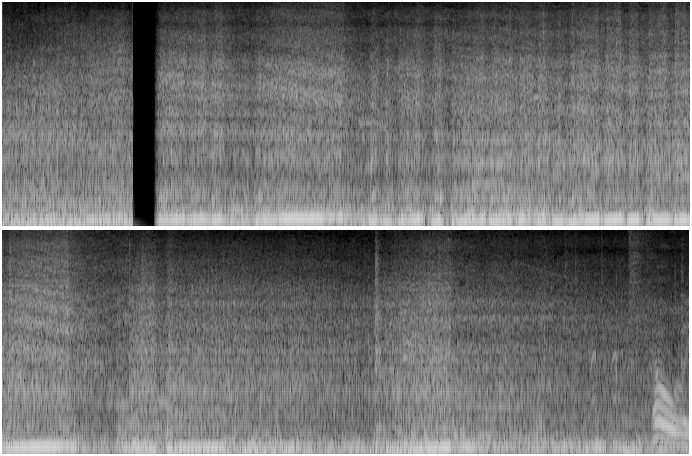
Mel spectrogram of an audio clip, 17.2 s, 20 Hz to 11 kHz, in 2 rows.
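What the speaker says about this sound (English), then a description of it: "we got an Alice Chalmers D21 coming up next" An Allis Chalmers D21 tractor hauls a 9,000-pound sled at a spring tractor pull in Lynden, its loud, steady engine roar straining and rising throughout, with a crowd and announcer talking over it.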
